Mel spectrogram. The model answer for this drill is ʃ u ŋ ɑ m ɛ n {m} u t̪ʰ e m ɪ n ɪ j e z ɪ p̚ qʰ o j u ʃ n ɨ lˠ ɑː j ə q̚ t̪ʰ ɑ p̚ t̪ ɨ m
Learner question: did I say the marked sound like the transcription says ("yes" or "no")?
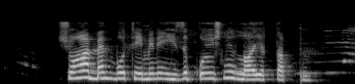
no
